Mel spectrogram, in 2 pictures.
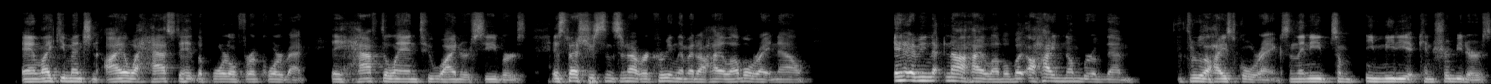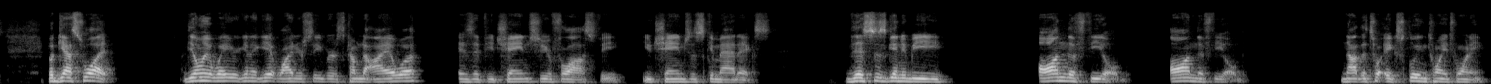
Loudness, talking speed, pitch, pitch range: -21 LUFS, 195 wpm, 130 Hz, 120-145 Hz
